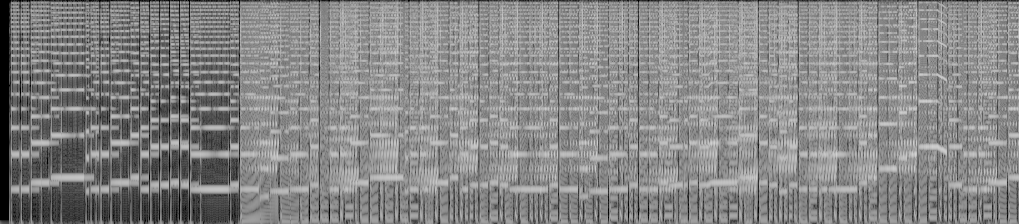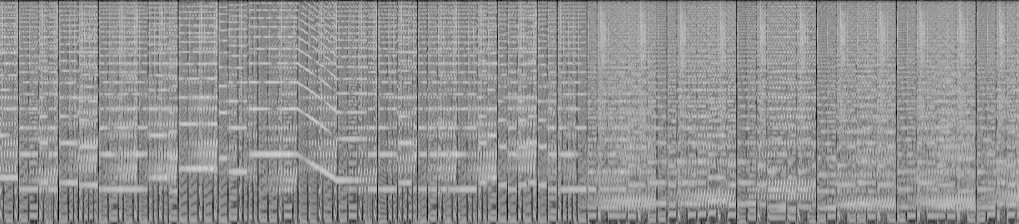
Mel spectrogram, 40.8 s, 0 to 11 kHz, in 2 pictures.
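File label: Chiptune, CSG8580R5; Dopeland Rythem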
